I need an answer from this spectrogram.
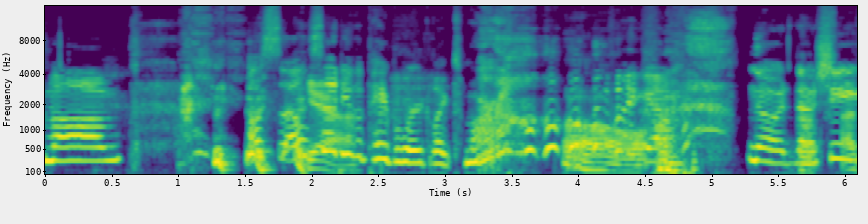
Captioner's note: laughter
